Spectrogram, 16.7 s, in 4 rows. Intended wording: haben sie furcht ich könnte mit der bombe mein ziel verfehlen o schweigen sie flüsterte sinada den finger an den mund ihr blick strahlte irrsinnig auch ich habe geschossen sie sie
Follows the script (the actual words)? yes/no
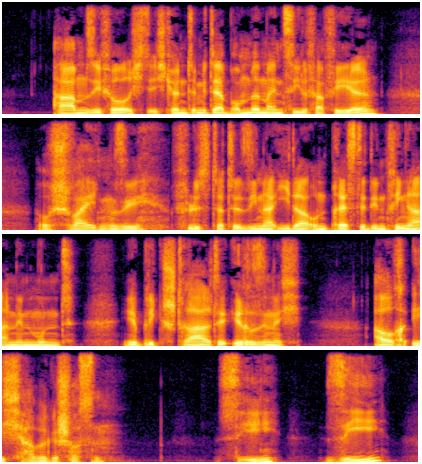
no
